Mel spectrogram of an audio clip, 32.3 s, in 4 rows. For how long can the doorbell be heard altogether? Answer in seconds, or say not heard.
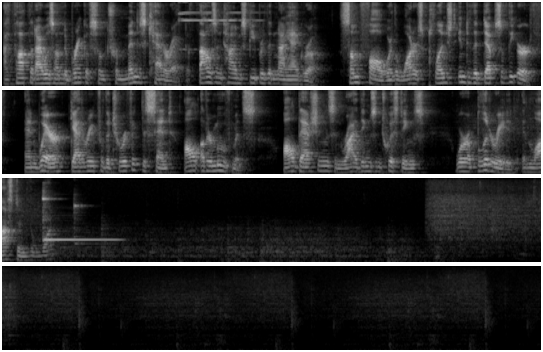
3 s.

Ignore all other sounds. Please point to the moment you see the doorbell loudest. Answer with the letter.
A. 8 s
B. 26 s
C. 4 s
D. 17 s
D.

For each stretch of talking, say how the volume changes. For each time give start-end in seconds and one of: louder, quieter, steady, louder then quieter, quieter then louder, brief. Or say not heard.
0.0-16.9 steady.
